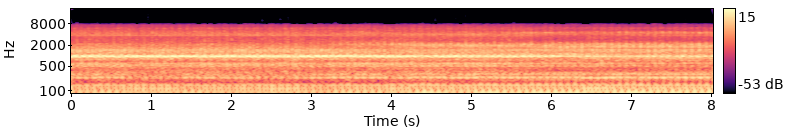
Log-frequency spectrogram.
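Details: Honda VTR1000F V-twin idling with a loose, irregular knock under the firing beat; worn cam chain tensioners letting the chain slap, cured in 2014 by replacing the tensioners.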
